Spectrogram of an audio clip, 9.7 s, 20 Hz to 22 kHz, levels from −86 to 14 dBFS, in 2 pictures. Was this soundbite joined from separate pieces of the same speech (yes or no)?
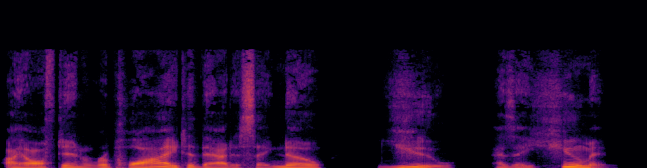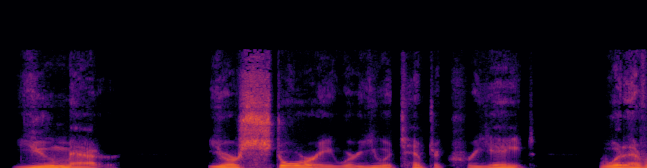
no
